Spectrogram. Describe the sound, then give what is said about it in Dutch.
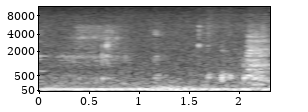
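A quiet sip of water: soft wet mouth clicks and a small swallow, then an exhale at the end, over a low steady hum with no talking. “Oké, ik neem even een slokje water ondertussen.”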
